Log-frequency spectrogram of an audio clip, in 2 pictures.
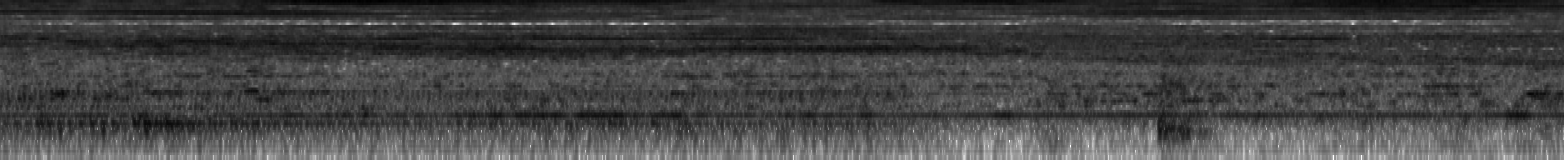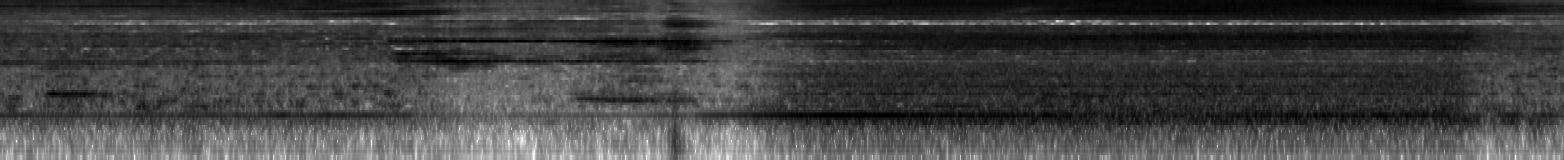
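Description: HDPE pipe extrusion line running: steady machine hum and motor noise. About two-thirds through there is a brief louder, uneven patch and a short dip, after which the noise is louder and steady.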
